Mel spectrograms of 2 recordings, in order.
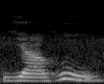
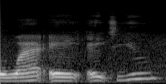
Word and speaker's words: Yahu: Wait, hold on. Did I say it right? Hold on. Hold on. And the added vowels were another mistake invented by the Masoretes to alter the Yahu, Y-A-H-U, to Yeho, Y-E-H-O.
